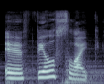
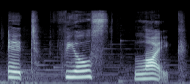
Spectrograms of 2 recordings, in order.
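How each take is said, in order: First: The t is dropped and the words run together. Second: The t at the end of it is pronounced. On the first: "我们要连起来读，这个t 就不见了" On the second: "本来呢是It feels like"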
